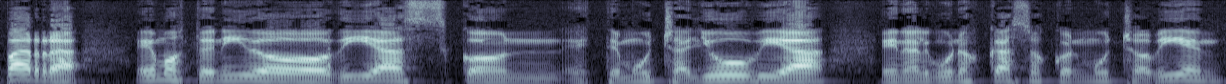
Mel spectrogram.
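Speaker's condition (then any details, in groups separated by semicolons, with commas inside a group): No condition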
